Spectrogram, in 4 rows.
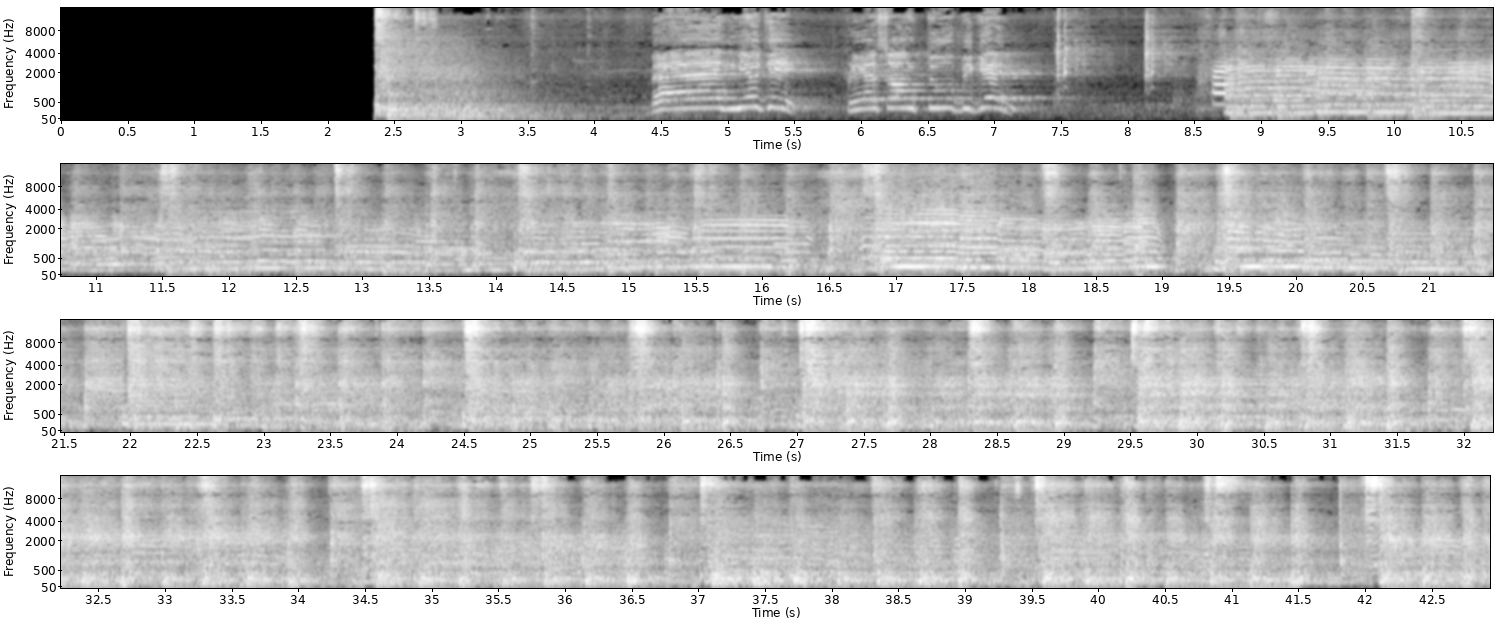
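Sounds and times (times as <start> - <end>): school band playing: 2.4 - 4.4, 8.2 - 42.9
brass instruments: 8.5 - 42.9
steady drum beat: 8.6 - 42.9.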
